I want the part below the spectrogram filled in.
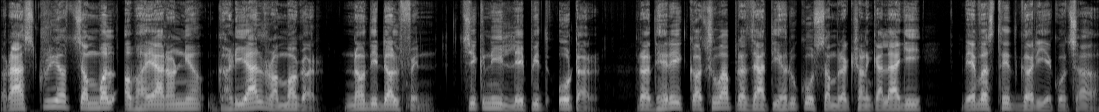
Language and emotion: Nepali, neutral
